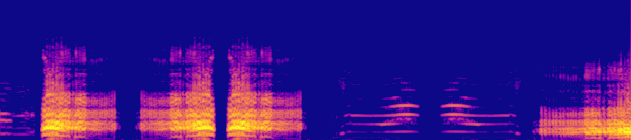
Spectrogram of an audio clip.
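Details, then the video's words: Polar bear voice: three loud, rough, throaty growls in the first three seconds, then two softer tonal moans with a steady low pitch and faint overtones, ending with another harsh growl. "FUNNY POLAR BEAR NATURAL SOUNDS"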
